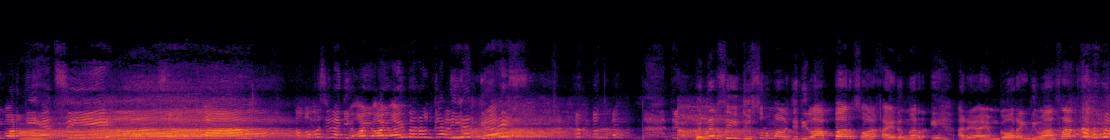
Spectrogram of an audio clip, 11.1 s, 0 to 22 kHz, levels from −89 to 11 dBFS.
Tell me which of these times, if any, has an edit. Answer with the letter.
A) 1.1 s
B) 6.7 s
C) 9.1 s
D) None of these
B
